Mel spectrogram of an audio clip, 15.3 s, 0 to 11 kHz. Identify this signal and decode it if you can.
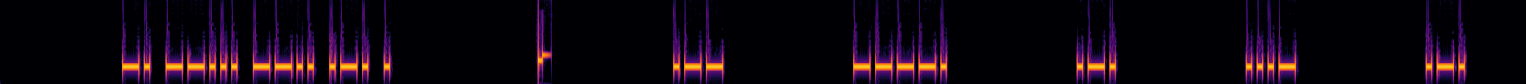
Morse code, heard as a keyed tone, about 22 wpm, spaced as for 9 wpm, 700 Hz. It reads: N7ZRE W9RVR
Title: USA Call Signs - 5 Characters - 8x Character Spacing - 22wpm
